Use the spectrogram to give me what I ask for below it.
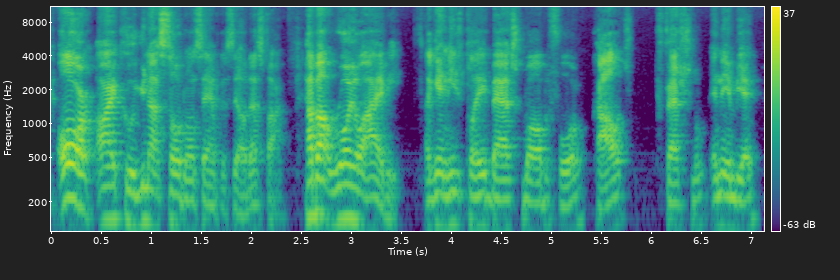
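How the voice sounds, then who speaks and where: A man's voice: fairly low pitch, fast talker, hardly any pauses. A man hosting a podcast, giving casual, opinionated sports talk straight to his listeners. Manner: conversational, opinionated, addresses listeners as ladies and gentlemen. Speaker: podcast host. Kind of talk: solo sports talk commentary.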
